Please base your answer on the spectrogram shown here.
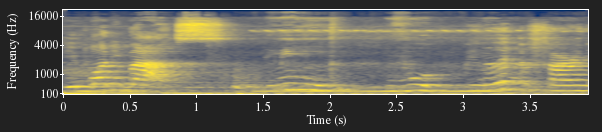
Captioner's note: voiceover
